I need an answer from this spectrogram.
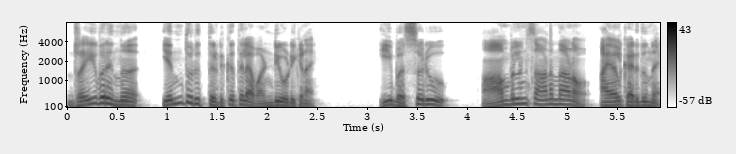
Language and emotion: Malayalam, angry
